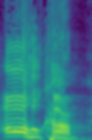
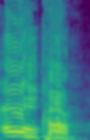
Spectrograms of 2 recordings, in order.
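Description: First: Loud, high preacher shout. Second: Very loud, high demonstration shout; full-lunged shout. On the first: Preacher prompting congregation to echo, shouted. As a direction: call it out for them to echo. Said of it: "Somebody shout". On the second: Preacher showing congregation how to shout, full-lunged shout. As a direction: show them how to really shout. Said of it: "Y'all don't know how to shout". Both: Shown as a demonstration.

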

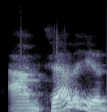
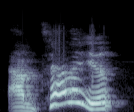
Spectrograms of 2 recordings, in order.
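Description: First: Said in the usual way. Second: I'm telling you squealed high and slow; high strained insistence. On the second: Shown as a demonstration.

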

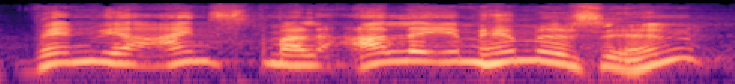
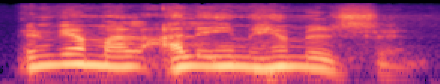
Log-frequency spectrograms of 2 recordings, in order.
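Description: First: "alle" punched hard, tune rising through the line; stress on alle. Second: Accent falls on "wir", not yet on "alle"; first try at the stress. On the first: Preacher retries the line to the congregation, stressing "alle". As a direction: hit the word "alle" and lift the end. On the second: Preacher's first attempt at the line, stressing "wir". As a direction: lean on "wir", let "alle" pass unstressed. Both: Shown as a demonstration. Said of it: "Betonung liegt auf alle".

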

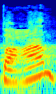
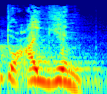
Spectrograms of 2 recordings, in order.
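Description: First: Ta'am said as the plain wrong word, short first vowel; wrong form ta'am. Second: Tu'ayyim said slowly with a doubled y and a u start; correct form tu'ayyim. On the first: Teacher contrasts ta'am with the right word. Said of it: "Not ta'am". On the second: Teacher corrects ta'am to tu'ayyim. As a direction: stress the yy in tu'ayyim. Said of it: "Not ta'am, tu'ayyim". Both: Shown as a demonstration.

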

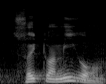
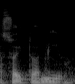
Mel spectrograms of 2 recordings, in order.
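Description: First: Called out. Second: Soft echo. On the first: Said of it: "le grita". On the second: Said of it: "La montaña le contesta". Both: A narrator's reading.

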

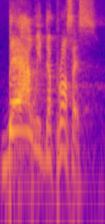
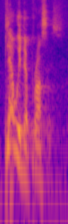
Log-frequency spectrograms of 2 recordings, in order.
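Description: First: Shouted exhortation. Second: Much softer echo; soft repeat. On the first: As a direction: preach it out hard. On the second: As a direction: drop it to a hush. Repeated softly. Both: Real, not acted.

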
